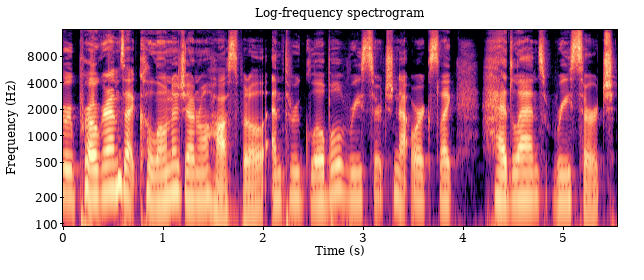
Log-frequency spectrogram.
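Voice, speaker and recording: With hardly any pauses, a woman uses a normal speaking voice at a medium pitch and a moderate pace, with ordinary pitch variation. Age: 50s. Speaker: podcast host. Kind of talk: podcast interview. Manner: scripted intro read.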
